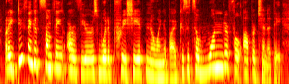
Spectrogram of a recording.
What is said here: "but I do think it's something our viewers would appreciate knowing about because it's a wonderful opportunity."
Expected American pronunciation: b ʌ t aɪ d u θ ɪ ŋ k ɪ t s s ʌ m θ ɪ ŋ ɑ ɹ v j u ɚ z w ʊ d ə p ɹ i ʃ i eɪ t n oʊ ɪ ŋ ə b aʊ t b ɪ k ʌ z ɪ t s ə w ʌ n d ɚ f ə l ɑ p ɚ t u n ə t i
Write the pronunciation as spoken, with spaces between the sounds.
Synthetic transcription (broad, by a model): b ʌ t aɪ d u θ ɪ ŋ k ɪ t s s ʌ m θ ɪ ŋ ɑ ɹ v j u ɚ z w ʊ d ə p ɹ i ʃ i eɪ t n oʊ ɪ ŋ ə b aʊ t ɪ k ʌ z ɪ t s ə w ʌ n d ɚ f l ɑ p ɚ t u n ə t i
